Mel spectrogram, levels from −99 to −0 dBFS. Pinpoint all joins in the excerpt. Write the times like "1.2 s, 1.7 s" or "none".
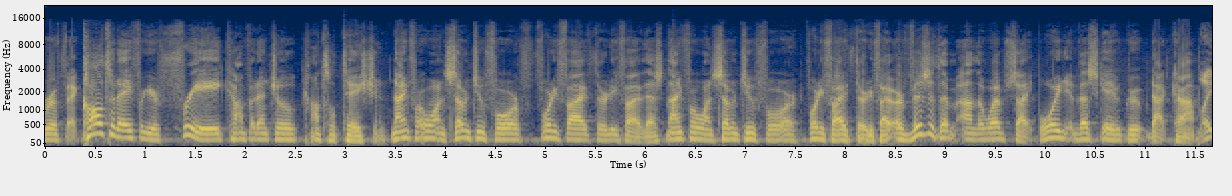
none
